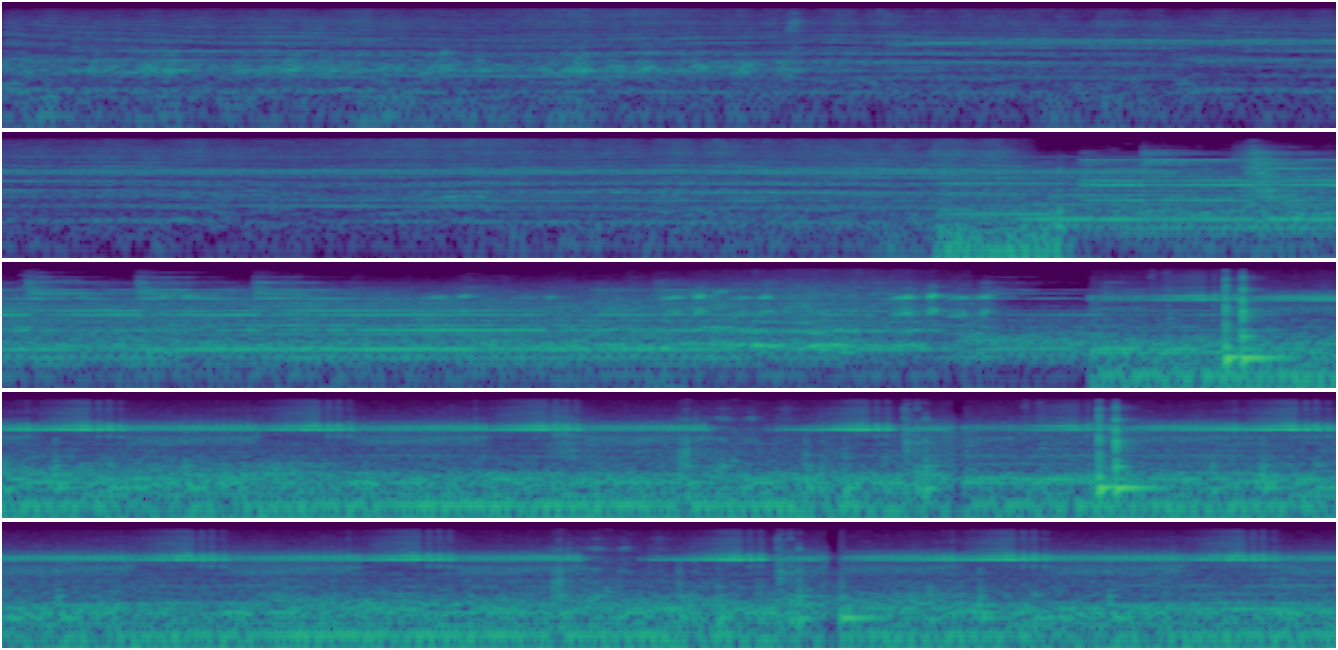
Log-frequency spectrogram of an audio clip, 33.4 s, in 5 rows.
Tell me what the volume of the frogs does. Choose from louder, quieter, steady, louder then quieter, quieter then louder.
louder.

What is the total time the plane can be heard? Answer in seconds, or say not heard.
33 s.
